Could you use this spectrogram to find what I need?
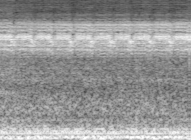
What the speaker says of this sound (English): The cicada chorus.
